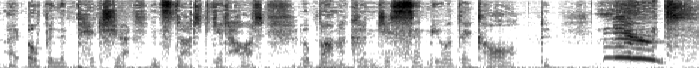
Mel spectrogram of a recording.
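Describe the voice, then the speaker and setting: A man reading a story aloud in a theatrical, comedic way, often dropping into a hushed, breathy delivery. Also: sits low, huge pitch swings, unhurried. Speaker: host reading fan fiction aloud to friends. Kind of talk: mock-dramatic comedic readalong.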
